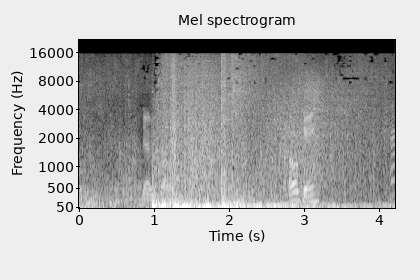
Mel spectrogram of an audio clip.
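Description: A deep rumble roars.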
